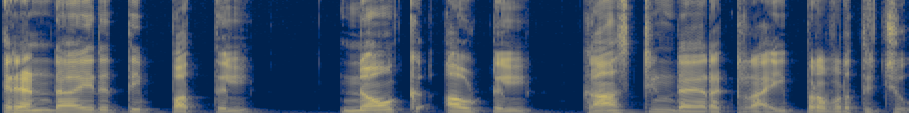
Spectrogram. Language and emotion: Malayalam, neutral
